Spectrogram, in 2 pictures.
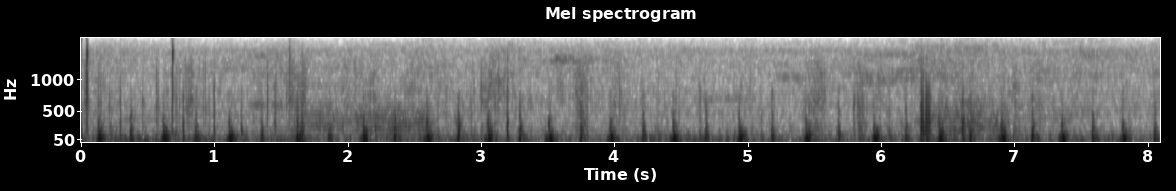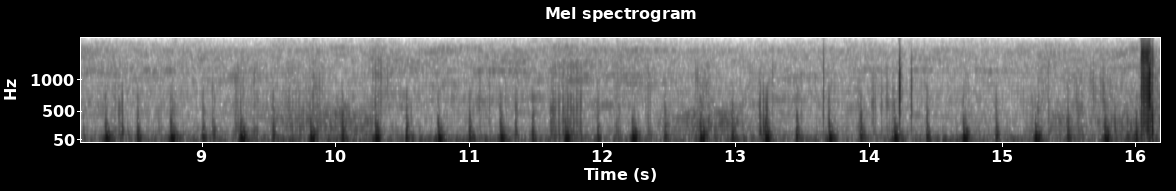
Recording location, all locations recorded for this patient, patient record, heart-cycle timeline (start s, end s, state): mitral valve (MV)
aortic valve (AV)+pulmonary valve (PV)+tricuspid valve (TV)+mitral valve (MV)
#Age: Child
#Sex: Female
#Height: 113.0 cm
#Weight: 17.3 kg
#Pregnancy status: False
#Murmur: Absent
#Murmur locations: nan
#Most audible location: nan
#Systolic murmur timing: nan
#Systolic murmur shape: nan
#Systolic murmur grading: nan
#Systolic murmur pitch: nan
#Systolic murmur quality: nan
#Diastolic murmur timing: nan
#Diastolic murmur shape: nan
#Diastolic murmur grading: nan
#Diastolic murmur pitch: nan
#Diastolic murmur quality: nan
#Outcome: Normal
#Campaign: 2015 screening campaign
0.10	0.24	S1
0.24	0.34	systole
0.34	0.44	S2
0.44	0.58	diastole
0.58	0.72	S1
0.72	0.84	systole
0.84	0.94	S2
0.94	1.10	diastole
1.10	1.24	S1
1.24	1.34	systole
1.34	1.42	S2
1.42	1.58	diastole
1.58	1.72	S1
1.72	1.83	systole
1.83	1.92	S2
1.92	2.08	diastole
2.08	2.20	S1
2.20	2.30	systole
2.30	2.42	S2
2.42	2.56	diastole
2.56	2.70	S1
2.70	2.78	systole
2.78	2.90	S2
2.90	3.02	diastole
3.02	3.14	S1
3.14	3.26	systole
3.26	3.36	S2
3.36	3.48	diastole
3.48	3.58	S1
3.58	3.70	systole
3.70	3.80	S2
3.80	3.94	diastole
3.94	4.06	S1
4.06	4.16	systole
4.16	4.27	S2
4.27	4.42	diastole
4.42	4.54	S1
4.54	4.64	systole
4.64	4.76	S2
4.76	4.90	diastole
4.90	5.02	S1
5.02	5.15	systole
5.15	5.26	S2
5.26	5.42	diastole
5.42	5.53	S1
5.53	5.66	systole
5.66	5.74	S2
5.74	5.92	diastole
5.92	6.06	S1
6.06	6.16	systole
6.16	6.24	S2
6.24	6.40	diastole
6.40	6.52	S1
6.52	6.62	systole
6.62	6.74	S2
6.74	6.88	diastole
6.88	7.00	S1
7.00	7.08	systole
7.08	7.20	S2
7.20	7.34	diastole
7.34	7.44	S1
7.44	7.54	systole
7.54	7.66	S2
7.66	7.78	diastole
7.78	7.90	S1
7.90	8.04	systole
8.04	8.12	S2
8.12	8.25	diastole
8.25	8.35	S1
8.35	8.47	systole
8.47	8.57	S2
8.57	8.74	diastole
8.74	8.88	S1
8.88	8.98	systole
8.98	9.08	S2
9.08	9.26	diastole
9.26	9.40	S1
9.40	9.50	systole
9.50	9.60	S2
9.60	9.78	diastole
9.78	9.90	S1
9.90	10.02	systole
10.02	10.12	S2
10.12	10.28	diastole
10.28	10.38	S1
10.38	10.48	systole
10.48	10.60	S2
10.60	10.74	diastole
10.74	10.86	S1
10.86	10.98	systole
10.98	11.08	S2
11.08	11.22	diastole
11.22	11.32	S1
11.32	11.46	systole
11.46	11.54	S2
11.54	11.70	diastole
11.70	11.82	S1
11.82	11.96	systole
11.96	12.04	S2
12.04	12.20	diastole
12.20	12.32	S1
12.32	12.46	systole
12.46	12.54	S2
12.54	12.72	diastole
12.72	12.86	S1
12.86	12.96	systole
12.96	13.04	S2
13.04	13.18	diastole
13.18	13.32	S1
13.32	13.44	systole
13.44	13.54	S2
13.54	13.68	diastole
13.68	13.80	S1
13.80	13.92	systole
13.92	14.02	S2
14.02	14.16	diastole
14.16	14.30	S1
14.30	14.42	systole
14.42	14.52	S2
14.52	14.68	diastole
14.68	14.80	S1
14.80	14.94	systole
14.94	15.02	S2
15.02	15.20	diastole
15.20	15.34	S1
15.34	15.48	systole
15.48	15.58	S2
15.58	15.74	diastole
15.74	15.86	S1
15.86	15.99	systole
